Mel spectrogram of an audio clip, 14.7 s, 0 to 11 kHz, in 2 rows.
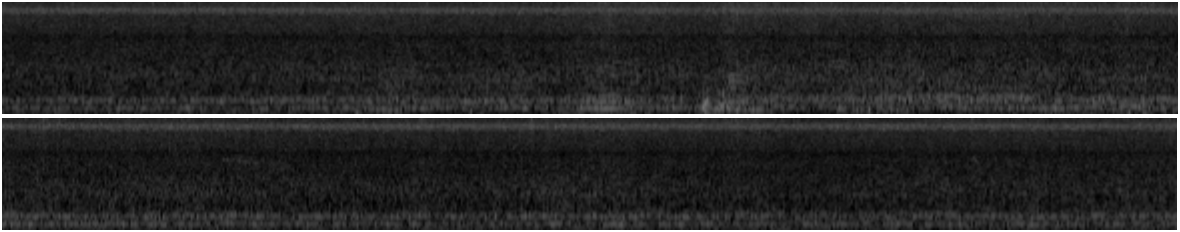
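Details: A 2017 nucleus colony of honey bees, 19 September 2018, hums steadily and densely throughout, broken only by a short knock or bump partway through before the even drone returns.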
